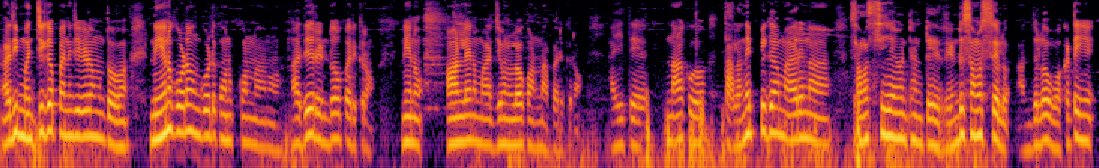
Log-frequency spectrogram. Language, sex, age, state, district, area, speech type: Telugu, male, 18-30, Andhra Pradesh, Eluru, rural, spontaneous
